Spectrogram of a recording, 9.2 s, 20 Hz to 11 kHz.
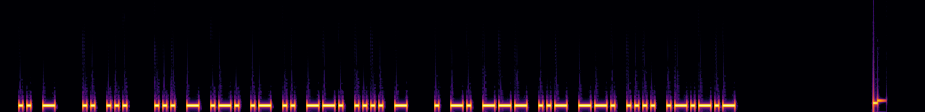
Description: Morse code, heard as a keyed tone, about 30 wpm, 700 Hz. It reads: IT IS STRAIGHT ENOUGH.
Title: Sentences from Top 1000 Words - Review Part 6 - 30wpm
